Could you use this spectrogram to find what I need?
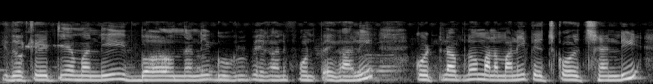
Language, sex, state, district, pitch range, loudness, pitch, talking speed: Telugu, female, Andhra Pradesh, Guntur, 200-220 Hz, -15 LUFS, 205 Hz, 130 wpm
